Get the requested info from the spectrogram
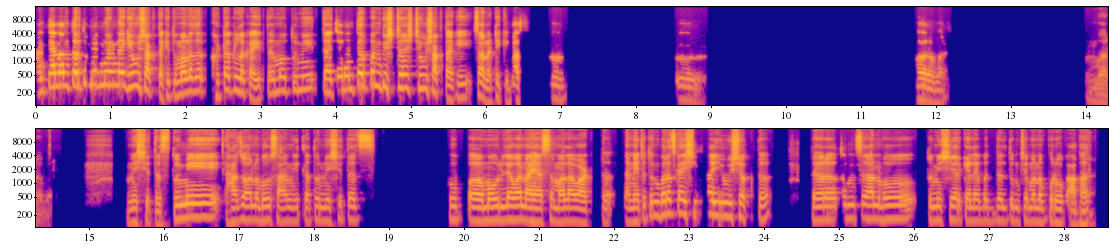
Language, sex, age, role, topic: Marathi, male, 35-39, host, कधी एखादी अनोळखी व्यक्ती अचानक तुमची प्रवासातील सोबती बनली आहे का?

